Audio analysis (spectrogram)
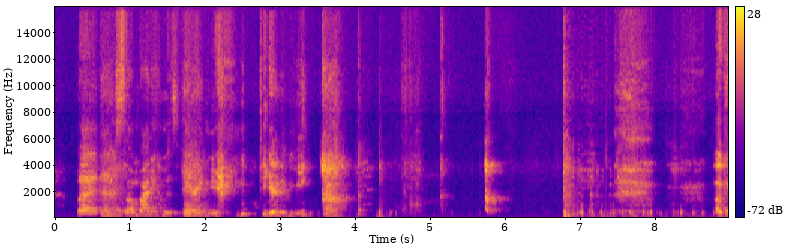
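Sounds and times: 
speech: 0.3 - 4.2, 8.8 - 8.9
heavy rasping old-man-style coughing: 3.5 - 6.0, 7.0 - 8.9.

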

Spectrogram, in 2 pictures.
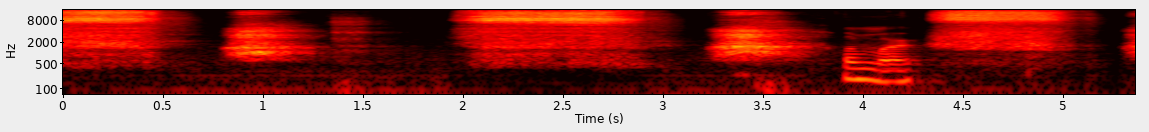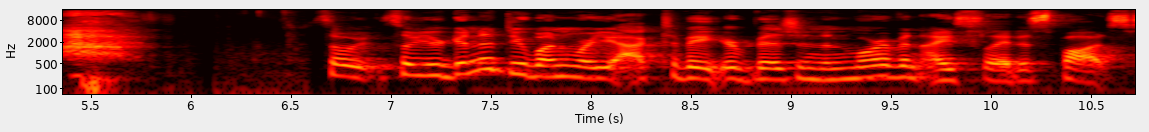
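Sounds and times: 
long forceful exhale: 0.0 - 5.8
person panting in a breathing exercise, sharp hissing breaths through the mouth: 0.0 - 5.9
speech: 3.9 - 4.6, 6.7 - 10.7.

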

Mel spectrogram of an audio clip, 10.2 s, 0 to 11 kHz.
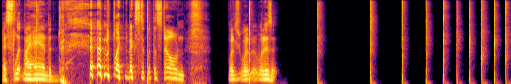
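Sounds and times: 
speech: 0.0 - 5.6
laughter: 1.2 - 2.6
slow hand claps quickening: 7.4 - 10.2.

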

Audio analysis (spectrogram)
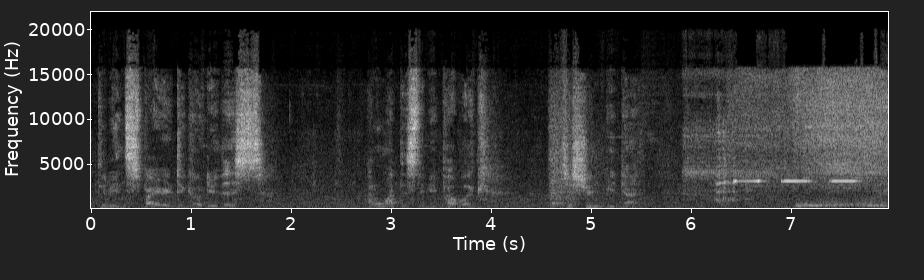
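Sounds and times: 
steady engine-like hum: 0.0 - 7.9
speech: 0.1 - 2.0, 2.8 - 6.4, 7.0 - 7.9
short high and low electronic beeps: 6.0 - 7.8.

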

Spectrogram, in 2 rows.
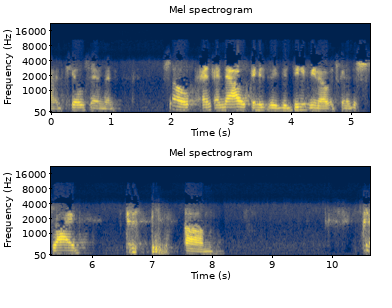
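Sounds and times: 
speech: 0.0 - 1.2, 1.9 - 6.0, 6.6 - 8.1
person coughing: 6.6 - 7.4
voiced throat sound: 6.6 - 7.4.

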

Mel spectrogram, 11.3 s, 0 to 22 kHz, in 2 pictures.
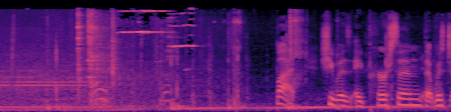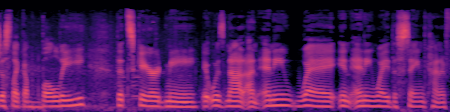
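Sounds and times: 
city bus engine idling: 0.0 - 8.9
faint traffic noise: 0.0 - 9.9
speech: 3.5 - 11.2.

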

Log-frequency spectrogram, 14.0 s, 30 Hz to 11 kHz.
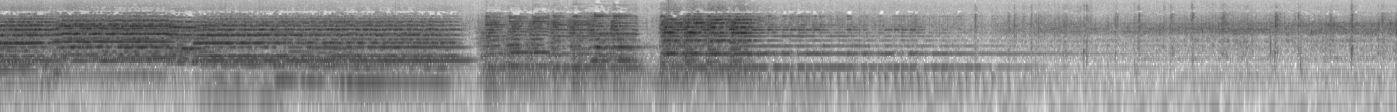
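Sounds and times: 
soft hiss: 0.0 - 11.7
rain on the frontier: 0.0 - 13.9
horse hooves clip-clopping in the rain on the frontier: 4.8 - 13.9.

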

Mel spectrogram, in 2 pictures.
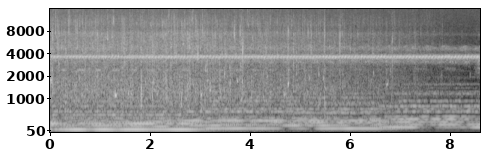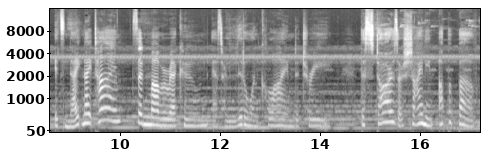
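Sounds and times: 
steady rain falling: 0.0 - 8.0
speech: 8.7 - 17.1.

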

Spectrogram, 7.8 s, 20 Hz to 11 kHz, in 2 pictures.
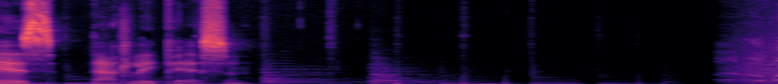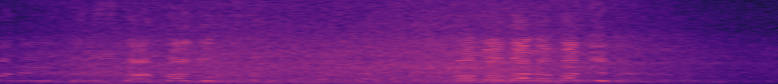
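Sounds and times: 
speech: 0.0 - 1.3, 3.6 - 5.2, 6.1 - 7.3
ocean waves washing ashore along the coast of Ghana: 3.6 - 7.7.

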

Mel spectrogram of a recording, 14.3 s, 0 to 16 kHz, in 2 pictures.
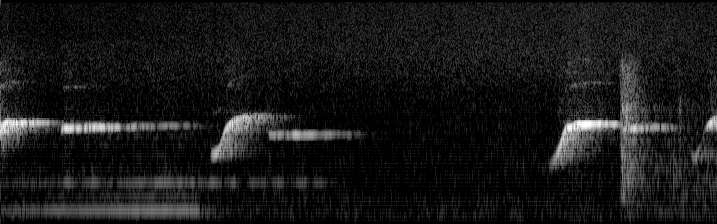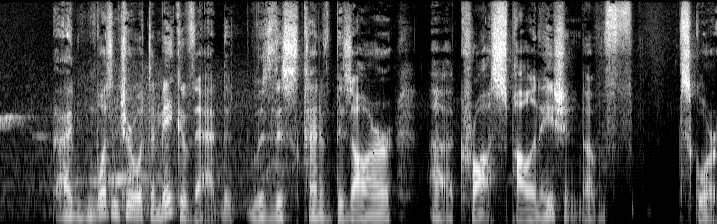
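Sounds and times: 
man whistling a slow tune while walking down a street at night: 0.0 - 3.7, 5.5 - 7.6
speech: 7.7 - 14.3.

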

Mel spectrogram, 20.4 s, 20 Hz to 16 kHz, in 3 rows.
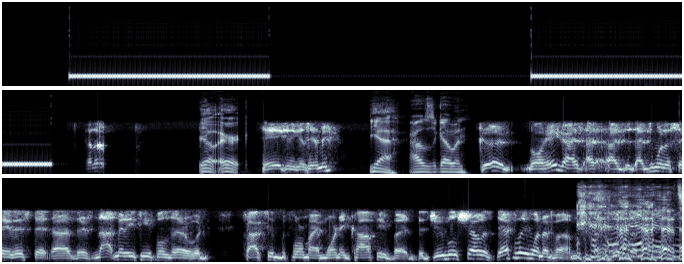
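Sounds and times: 
long steady telephone ringback tones: 0.7 - 2.7, 5.3 - 7.3
speech: 8.8 - 20.3
laughter: 19.4 - 20.3.

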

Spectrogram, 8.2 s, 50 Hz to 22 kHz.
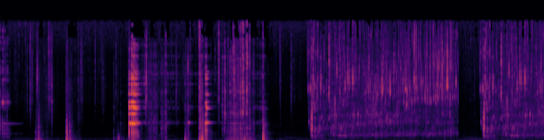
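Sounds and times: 
glasses clinking: 1.8 - 4.1
homemade moonshine pouring into glasses: 4.6 - 8.1.

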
